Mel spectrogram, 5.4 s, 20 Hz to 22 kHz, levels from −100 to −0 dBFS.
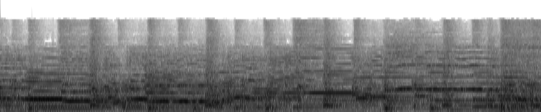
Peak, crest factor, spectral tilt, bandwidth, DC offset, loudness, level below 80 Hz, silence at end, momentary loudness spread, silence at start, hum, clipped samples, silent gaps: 0 dBFS; 12 dB; -6.5 dB/octave; 11.5 kHz; under 0.1%; -13 LUFS; -36 dBFS; 0 s; 5 LU; 0 s; none; under 0.1%; none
